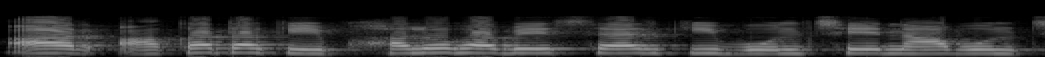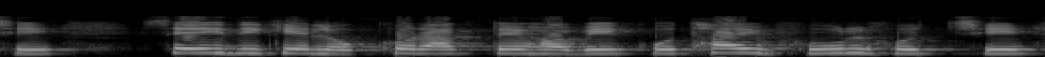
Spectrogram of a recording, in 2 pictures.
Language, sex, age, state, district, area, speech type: Bengali, female, 18-30, West Bengal, Purba Medinipur, rural, spontaneous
